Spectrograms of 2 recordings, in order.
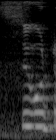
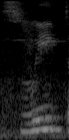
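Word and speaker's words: suite: വരുന്ന ഒരു റൂമാണ് ഇത് സ്യൂട്ട് റൂം എന്നാണ് നമ്മൾ യൂഷ്വലി പറയാ പക്ഷേ ഇത് ആക്ച്വലി സ്വീറ്റ് ആണ് ഓക്കേ സ്വീറ്റ് റൂം അതായത് നമ്മൾ മധുരം എന്ന് പറയുന്ന ആ ഒരു വേർഡിന്റെ ഉച്ചാരണമാണ് ഇതിന് ആക്ച്വലി സ്വീറ്റ് റൂം ആണ് സ്യൂട്ട് റൂം അല്ല സ്യൂ അല്ല സ്ൂട്ടും അല്ല ഓക്കേ സ്ൂട്ട് എന്നും പറയില്ല സ്യൂട്ട് എന്നും പറയില്ല ആക്ലി സ്വീറ്റ് room okay like to book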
